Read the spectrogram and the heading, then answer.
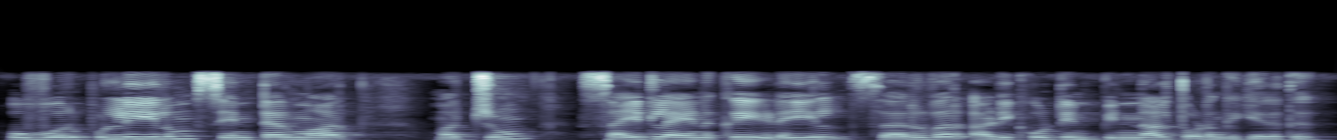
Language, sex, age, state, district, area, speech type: Tamil, female, 30-45, Tamil Nadu, Ariyalur, rural, read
